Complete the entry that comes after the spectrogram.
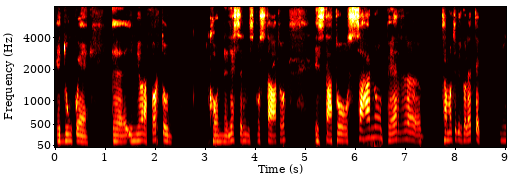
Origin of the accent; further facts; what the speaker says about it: Taranto, Apulia, Italy; now in Modena, Italy; perché ero scout quando abitavo a Taranto, perché come ho già detto prima io provengo dalla Puglia, e poi denaturalizzato da lì mi sono spostato a Modena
